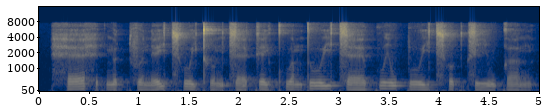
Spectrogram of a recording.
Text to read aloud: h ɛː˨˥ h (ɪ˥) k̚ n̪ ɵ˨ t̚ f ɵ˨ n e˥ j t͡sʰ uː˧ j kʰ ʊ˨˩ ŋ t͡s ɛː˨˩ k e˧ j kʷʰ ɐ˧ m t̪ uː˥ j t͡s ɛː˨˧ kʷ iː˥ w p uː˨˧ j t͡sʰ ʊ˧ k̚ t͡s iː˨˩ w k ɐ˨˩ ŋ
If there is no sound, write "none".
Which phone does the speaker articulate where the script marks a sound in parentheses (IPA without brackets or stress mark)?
ɪ˨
